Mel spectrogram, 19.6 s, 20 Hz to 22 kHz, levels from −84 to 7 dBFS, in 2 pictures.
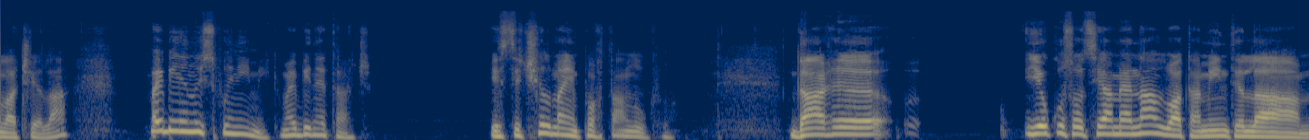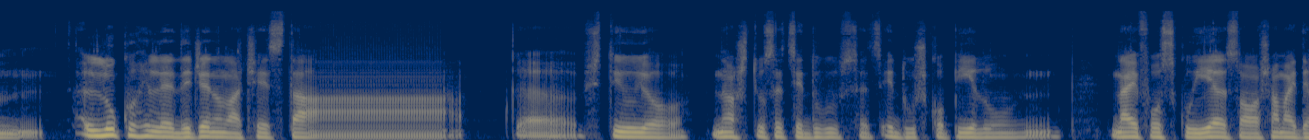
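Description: At 12.22 s the speech gives way to a steady buzz at 50 Hz that lasts until 13.14 s, just before "că știu eu n". This is a system hang loop: the system froze while the sound hardware kept replaying the same 20 ms piece of audio, which points to a 20 ms ring buffer, repeating it over and over. Because the loop is so short, it fuses into a tone. Speech then resumes with essentially nothing missing.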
